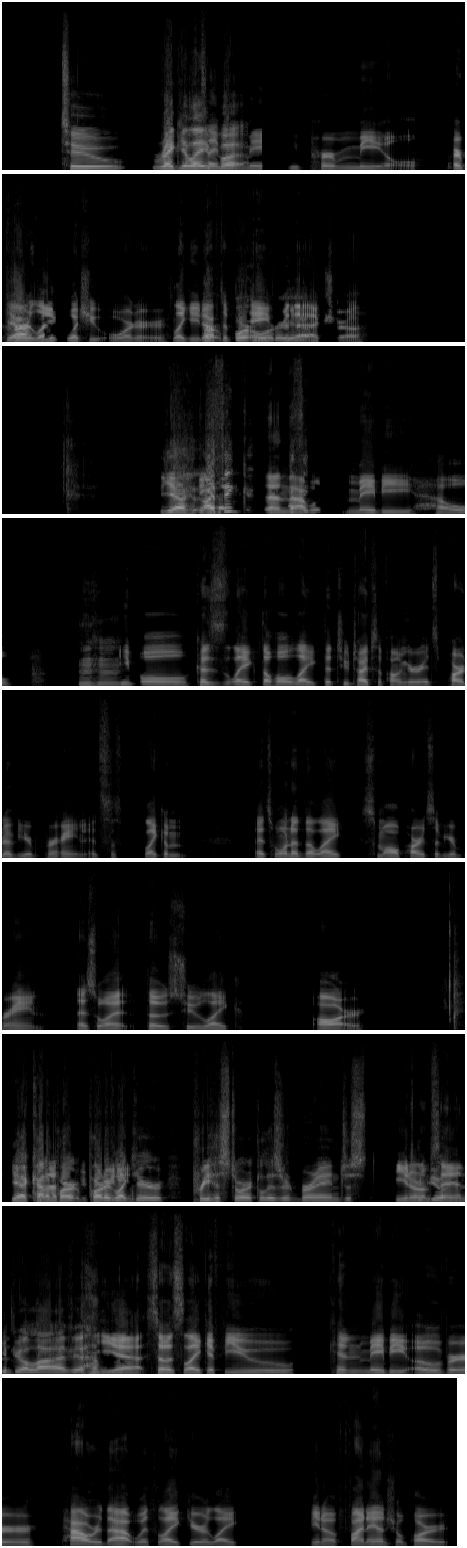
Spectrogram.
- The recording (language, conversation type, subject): English, unstructured, Do restaurants usually serve oversized portions?
- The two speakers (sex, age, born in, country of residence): male, 30-34, United States, United States; male, 30-34, United States, United States
- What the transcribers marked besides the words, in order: tapping; laughing while speaking: "yeah"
